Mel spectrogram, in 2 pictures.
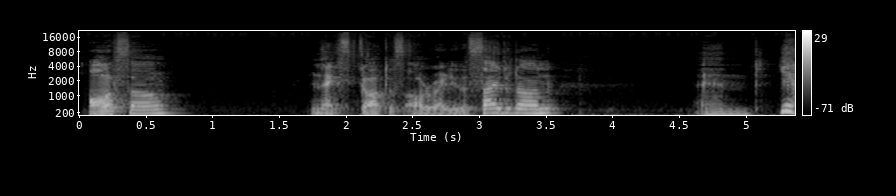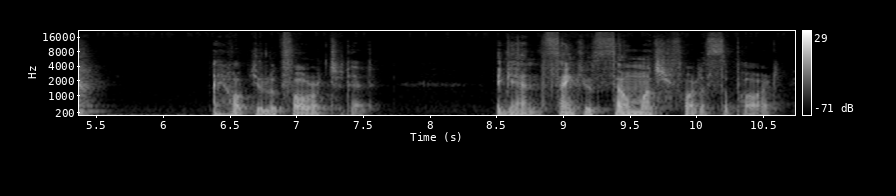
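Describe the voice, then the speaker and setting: A man's voice: on the low side, lively intonation, a little slow, pauses often, a little mellow. A man giving a casual outro to viewers as an audio creator, rambling, giggly and often correcting himself.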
